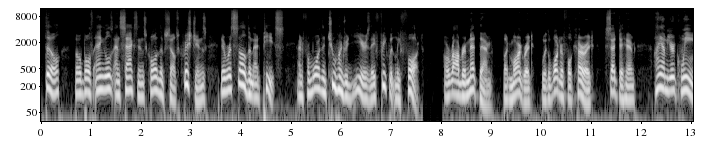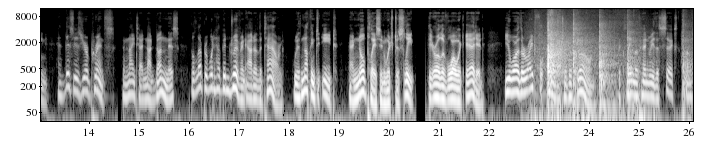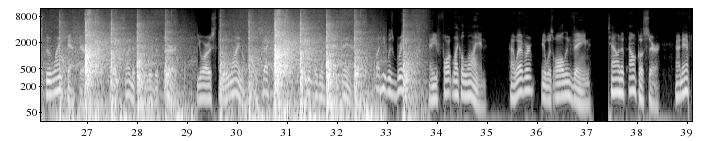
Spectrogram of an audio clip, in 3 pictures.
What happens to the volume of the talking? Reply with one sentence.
The loudness of the talking goes up, then down.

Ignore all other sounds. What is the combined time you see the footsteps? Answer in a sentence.
The footsteps can be heard for 11 seconds in total.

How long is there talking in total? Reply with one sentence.
The talking can be heard for 39 seconds in total.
